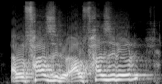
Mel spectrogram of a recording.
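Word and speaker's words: الفجر: আল ফাজরুর আলিফ লামের লাম উচ্চারণ হচ্ছে, তাই এটিকে আমরা বলতে পারি আল হুরুফুল কামারিয়া।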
